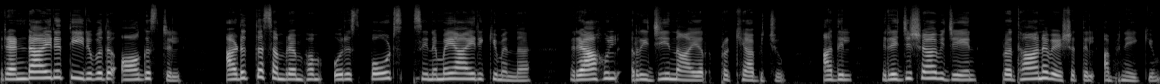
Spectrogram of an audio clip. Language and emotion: Malayalam, neutral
